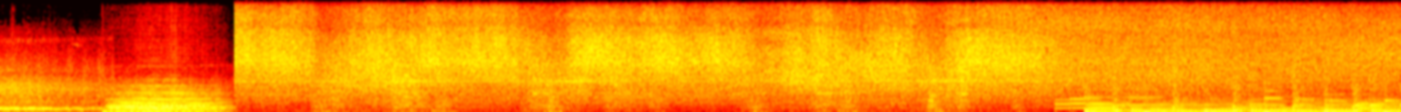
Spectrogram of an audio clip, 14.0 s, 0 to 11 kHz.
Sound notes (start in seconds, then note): 3.8 steam shooting; 10.6 upbeat music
